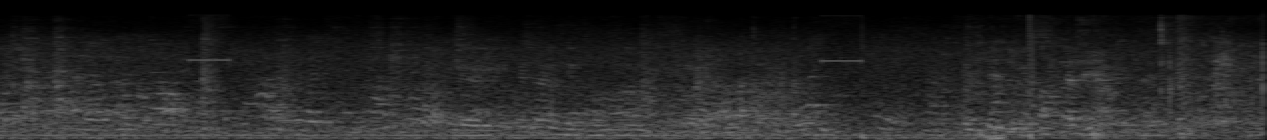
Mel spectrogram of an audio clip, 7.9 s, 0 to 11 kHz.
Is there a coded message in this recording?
Yes: Quindar tones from 1.2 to 5.4 s, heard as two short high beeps, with radio hiss and the noise of a restaurant.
